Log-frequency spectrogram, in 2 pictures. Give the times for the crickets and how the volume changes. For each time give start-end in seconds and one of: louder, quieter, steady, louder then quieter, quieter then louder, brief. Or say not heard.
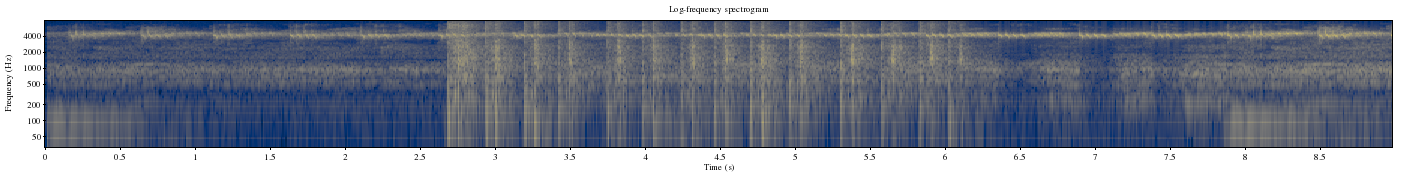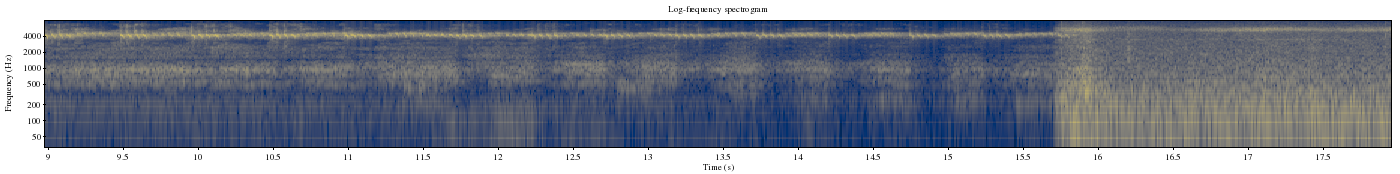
0.0-17.9 louder then quieter.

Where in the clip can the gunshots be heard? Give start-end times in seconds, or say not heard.
2.6-6.2.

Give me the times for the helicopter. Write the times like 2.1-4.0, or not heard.
not heard.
